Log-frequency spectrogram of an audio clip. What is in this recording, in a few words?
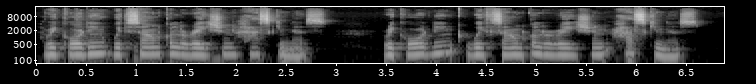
Sound Coloration Huskiness; maono ai wave t5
